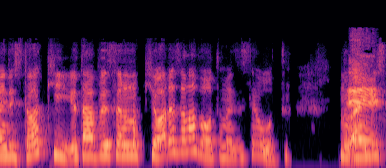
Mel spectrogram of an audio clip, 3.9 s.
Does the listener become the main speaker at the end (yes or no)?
no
